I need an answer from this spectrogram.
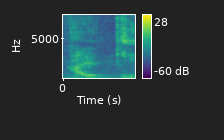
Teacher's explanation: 우리 그 1학기 때 배웠던 그 된소리 대기 규칙 중에서 네 번째 줄에 뭐가 있냐면요. 요 관형사형 어미 리을 뒤에서 나는 된소리라고 하는 게 있습니다.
